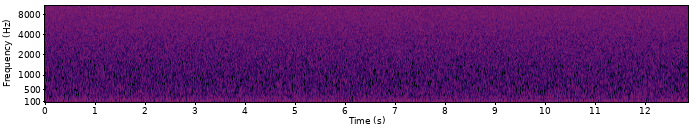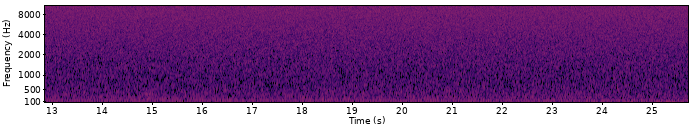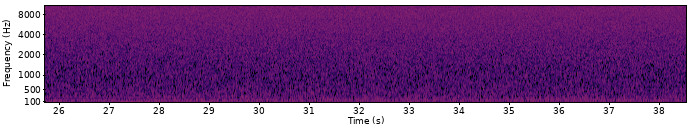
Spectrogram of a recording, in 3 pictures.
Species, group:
Eumodicogryllus bordigalensis
Orthoptera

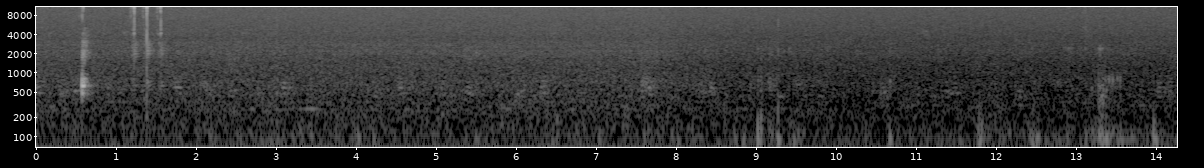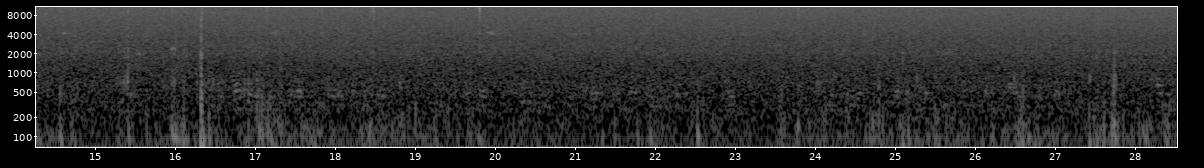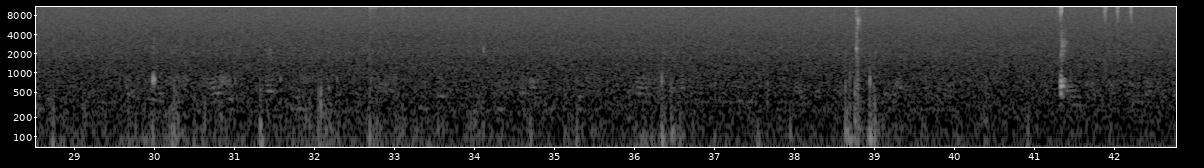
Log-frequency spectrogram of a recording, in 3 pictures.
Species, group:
Poecilimon antalyaensis
Orthoptera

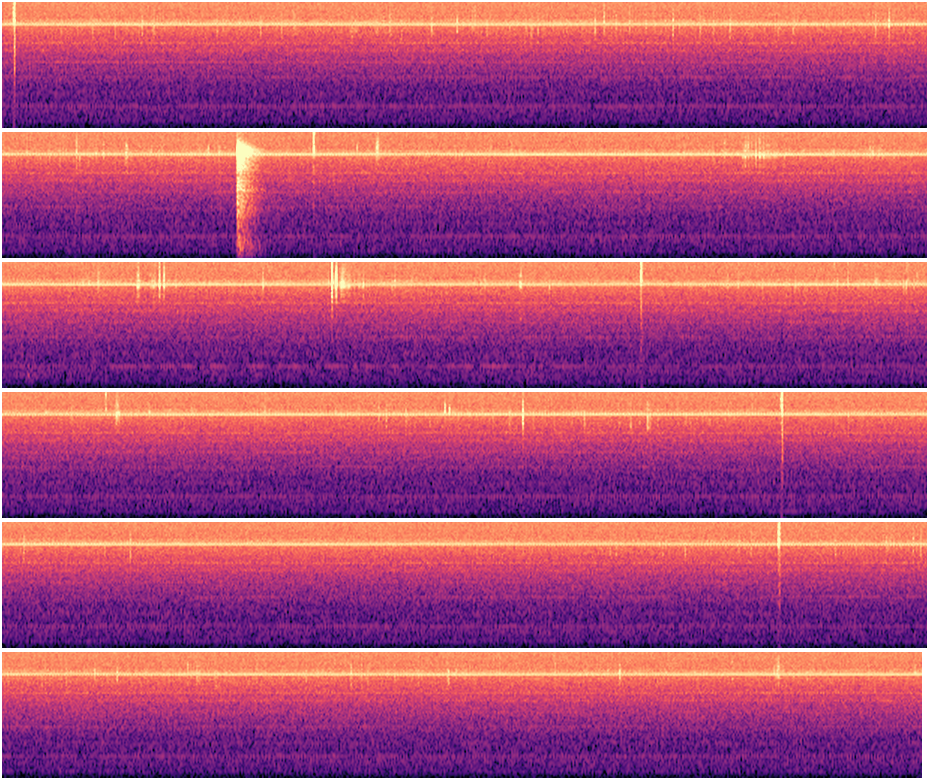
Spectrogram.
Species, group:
Poecilimon hamatus
Orthoptera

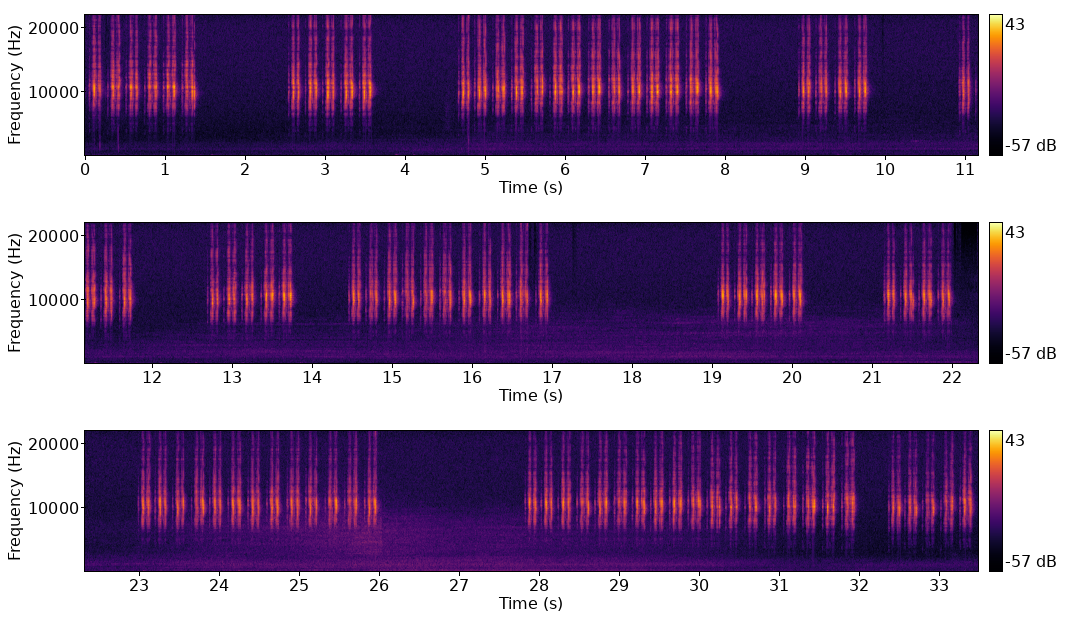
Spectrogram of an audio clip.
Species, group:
Tettigonia viridissima
Orthoptera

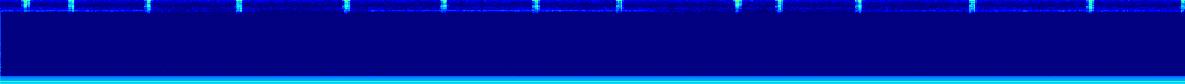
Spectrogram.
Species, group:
Pholidoptera griseoaptera
Orthoptera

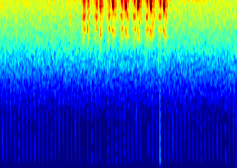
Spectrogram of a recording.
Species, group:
Antaxius chopardi
Orthoptera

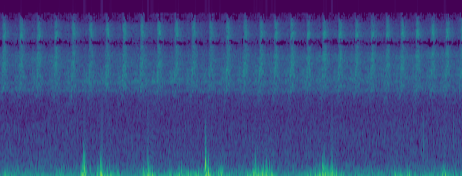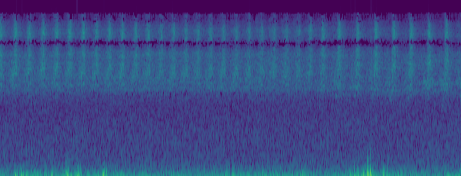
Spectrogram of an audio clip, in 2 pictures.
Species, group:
Cryptotympana takasagona
Cicadidae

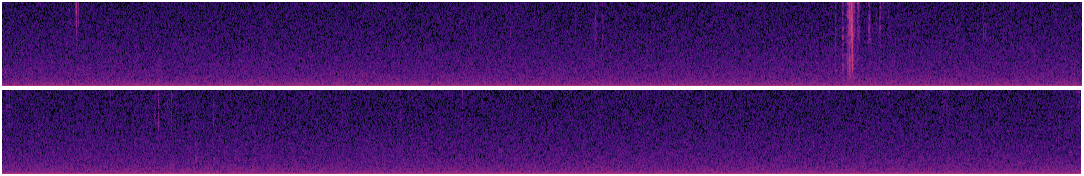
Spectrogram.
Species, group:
Parnassiana gionica
Orthoptera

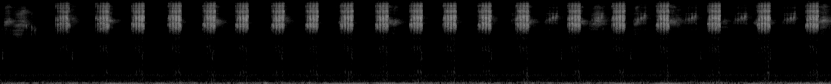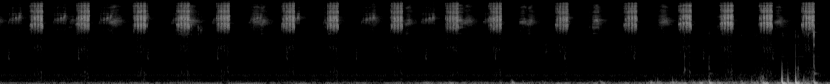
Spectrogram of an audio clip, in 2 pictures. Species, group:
Pholidoptera macedonica
Orthoptera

